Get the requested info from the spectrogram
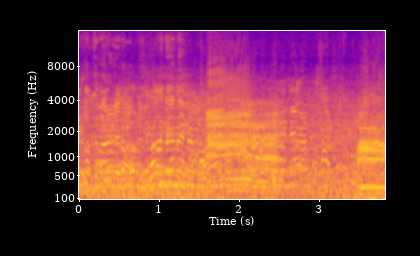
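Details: Sahiwal bull calves for sale at a Kurigram cattle market in Bangladesh on 20 January; a rich arched moo swells and fades midway, with another lowing call starting at the end, beneath busy market voices.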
